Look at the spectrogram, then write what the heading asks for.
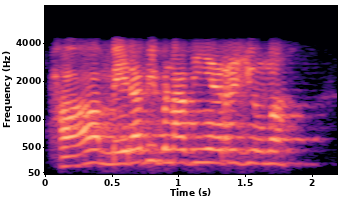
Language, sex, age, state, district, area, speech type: Punjabi, male, 18-30, Punjab, Bathinda, rural, conversation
